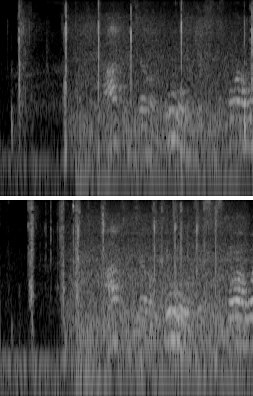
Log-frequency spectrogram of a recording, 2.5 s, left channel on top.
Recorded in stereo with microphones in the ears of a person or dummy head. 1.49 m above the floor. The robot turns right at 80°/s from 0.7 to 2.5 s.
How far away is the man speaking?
About 0.6 m.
